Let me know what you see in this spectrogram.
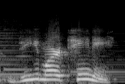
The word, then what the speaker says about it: Demartini: and Dr. John DeMartini.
